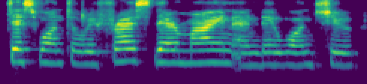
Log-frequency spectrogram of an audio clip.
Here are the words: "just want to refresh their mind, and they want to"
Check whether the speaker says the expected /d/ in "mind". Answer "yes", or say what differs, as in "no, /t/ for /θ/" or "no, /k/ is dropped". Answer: yes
